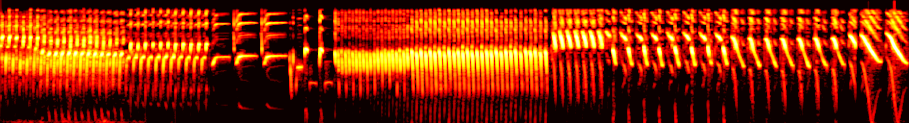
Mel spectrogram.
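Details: Yellow canary tutor song for young canaries: rolling trills, paired whistled notes, a long rasping trill, then a run of steep descending whistled strokes repeated about three a second.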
